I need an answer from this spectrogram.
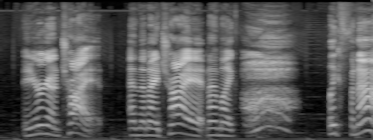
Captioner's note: gasps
